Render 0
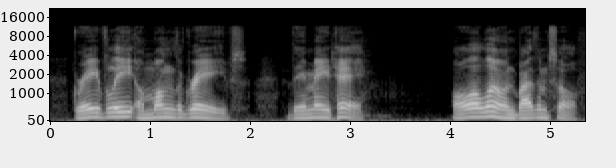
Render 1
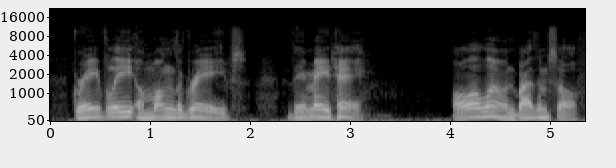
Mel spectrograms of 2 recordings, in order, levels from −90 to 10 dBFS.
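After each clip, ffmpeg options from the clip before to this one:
ffmpeg -i in.wav -filter_complex "[0:a]lowpass=7100,aeval=exprs='val(0)*sin(2*PI*26*n/s)':channel_layout=same,acrossover=split=150[link_01][link_02];[link_02]acompressor=threshold=-21dB:ratio=10[link_03];[link_01][link_03]amix=inputs=2:normalize=0,volume=1.5dB" out.wav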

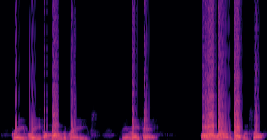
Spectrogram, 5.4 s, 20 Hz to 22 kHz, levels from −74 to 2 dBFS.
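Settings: ffmpeg -i in.wav -af "bandpass=frequency=910:width_type=q:width=3.8:csg=0,aeval=exprs='(mod(17.8*val(0)+1,2)-1)/17.8':channel_layout=same,aecho=1:1:51|65:0.316|0.168,volume=7.5dB" out.wav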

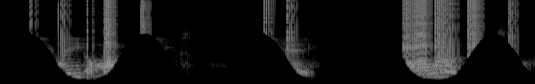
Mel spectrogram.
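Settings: ffmpeg -i in.wav -af "crystalizer=i=3:c=0,agate=range=-8dB:threshold=-49dB:ratio=16:detection=peak,afftfilt=real='re*gte(b*sr/1024,260*pow(4300/260,0.5+0.5*sin(2*PI*0.86*pts/sr)))':imag='im*gte(b*sr/1024,260*pow(4300/260,0.5+0.5*sin(2*PI*0.86*pts/sr)))':win_size=1024:overlap=0.75,volume=-1.5dB" out.wav

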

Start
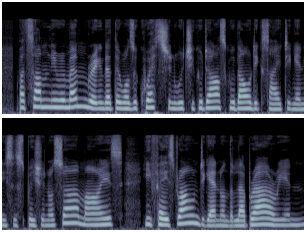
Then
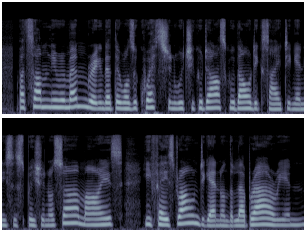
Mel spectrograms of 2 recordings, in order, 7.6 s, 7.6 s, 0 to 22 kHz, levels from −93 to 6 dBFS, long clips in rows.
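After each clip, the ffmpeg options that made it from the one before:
ffmpeg -i in.wav -af "lowshelf=frequency=87:gain=-7,volume=-3.5dB" out.wav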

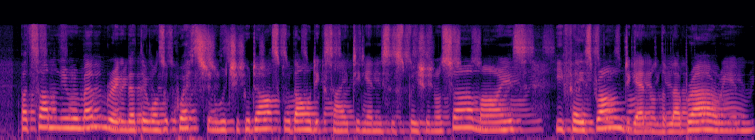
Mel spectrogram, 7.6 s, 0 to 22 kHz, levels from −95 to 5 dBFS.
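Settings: ffmpeg -i in.wav -af "aecho=1:1:54|83|289:0.1|0.282|0.133,volume=4.5dB" out.wav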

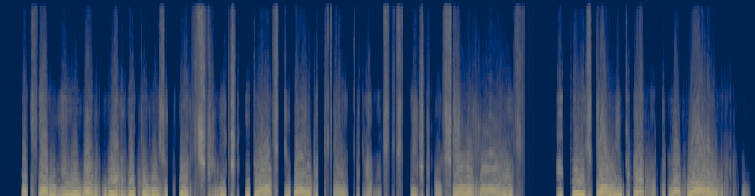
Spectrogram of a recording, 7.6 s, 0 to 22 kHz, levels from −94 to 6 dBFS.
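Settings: ffmpeg -i in.wav -af "acrusher=bits=3:mix=0:aa=0.5,volume=-4.5dB" out.wav

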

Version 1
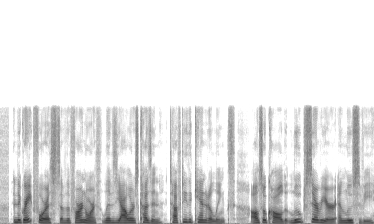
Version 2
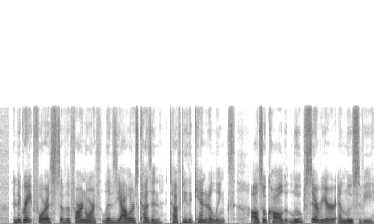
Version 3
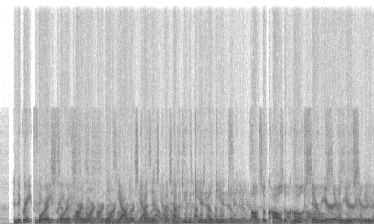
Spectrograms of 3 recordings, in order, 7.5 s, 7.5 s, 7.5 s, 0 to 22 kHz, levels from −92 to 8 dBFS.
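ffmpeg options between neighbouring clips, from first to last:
ffmpeg -i in.wav -af anull out.wav
ffmpeg -i in.wav -filter_complex "[0:a]acrossover=split=150|1300|5800[link_01][link_02][link_03][link_04];[link_01]acompressor=threshold=-46dB:ratio=4[link_05];[link_02]acompressor=threshold=-22dB:ratio=4[link_06];[link_03]acompressor=threshold=-32dB:ratio=4[link_07];[link_04]acompressor=threshold=-45dB:ratio=4[link_08];[link_05][link_06][link_07][link_08]amix=inputs=4:normalize=0,aecho=1:1:420|672|823.2|913.9|968.4:0.631|0.398|0.251|0.158|0.1,acrusher=bits=6:mode=log:mix=0:aa=0.000001,volume=-1dB" out.wav

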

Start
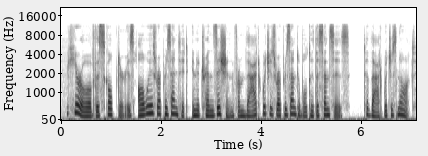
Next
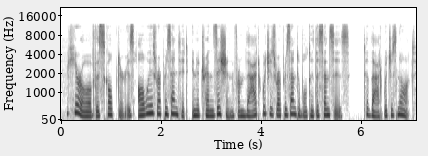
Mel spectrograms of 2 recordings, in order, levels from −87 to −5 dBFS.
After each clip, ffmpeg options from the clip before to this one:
ffmpeg -i in.wav -af "highpass=140,equalizer=frequency=500:width_type=o:width=0.47:gain=-14.5,volume=-3dB" out.wav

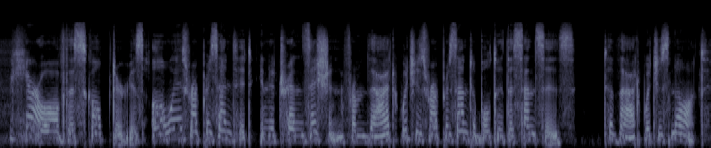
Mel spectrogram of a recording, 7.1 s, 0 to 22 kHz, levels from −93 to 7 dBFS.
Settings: ffmpeg -i in.wav -af "afftfilt=real='re*lt(hypot(re,im),0.1)':imag='im*lt(hypot(re,im),0.1)':win_size=1024:overlap=0.75,highpass=200,equalizer=frequency=470:width_type=q:width=4:gain=-4,equalizer=frequency=1400:width_type=q:width=4:gain=-5,equalizer=frequency=2000:width_type=q:width=4:gain=-4,equalizer=frequency=3200:width_type=q:width=4:gain=-9,lowpass=frequency=6700:width=0.5412,lowpass=frequency=6700:width=1.3066,volume=3dB" out.wav

